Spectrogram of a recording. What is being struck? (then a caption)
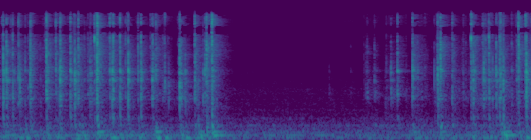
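Mechanical keyboard with plastic keycaps on a metal frame. Fingertips with short painted nails type quickly on a full-size backlit mechanical keyboard with plastic keycaps on an aluminum frame. A rapid, uneven run of bright clacking key presses stops for about a second, then resumes just as fast.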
